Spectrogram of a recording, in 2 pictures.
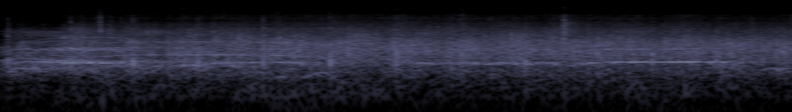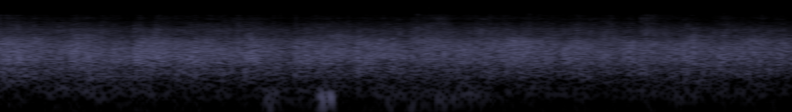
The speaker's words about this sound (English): Yes, you can cheer for that.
